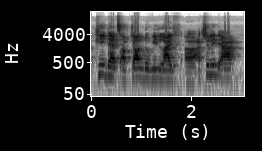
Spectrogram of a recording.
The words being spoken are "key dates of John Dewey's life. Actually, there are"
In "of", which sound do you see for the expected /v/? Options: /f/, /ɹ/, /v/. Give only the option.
/f/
